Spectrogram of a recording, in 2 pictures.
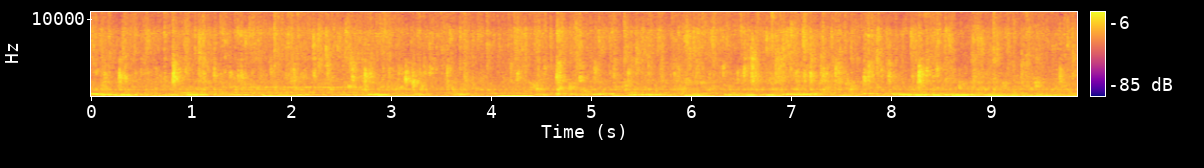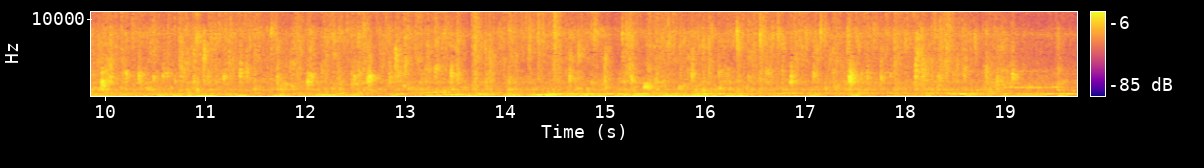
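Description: Tap water running steadily into a bathtub.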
